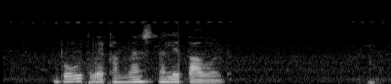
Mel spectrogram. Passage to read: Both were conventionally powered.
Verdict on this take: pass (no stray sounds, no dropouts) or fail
pass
